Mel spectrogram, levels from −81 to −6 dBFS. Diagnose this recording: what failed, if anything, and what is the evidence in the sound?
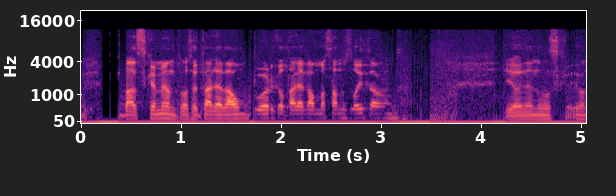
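Sample-format conversion, likely: low bit depth without dither throughout. Grainy distortion follows the speech, fitting truncation to about 6 bits, with error roughly 15 dB down.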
